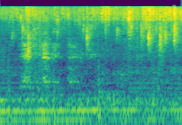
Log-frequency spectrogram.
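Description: Water pouring steadily from an overhead rain showerhead and splashing onto a person's body and the ground below. The shower is fed straight from the street supply, not from a water tank.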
